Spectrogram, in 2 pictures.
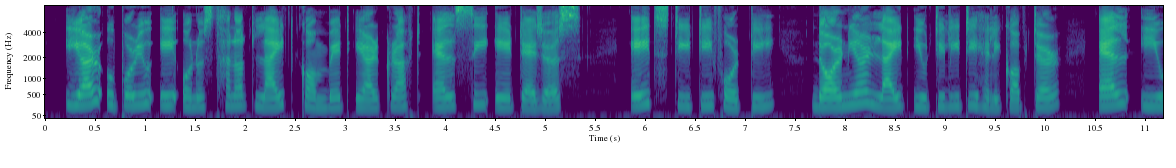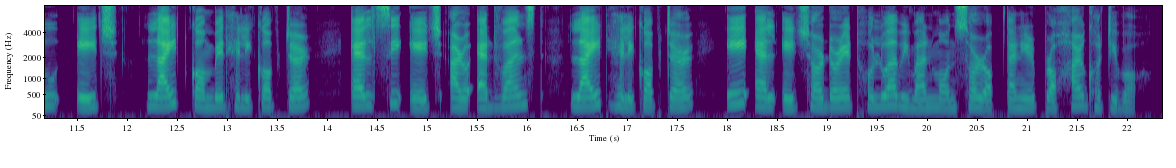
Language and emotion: Assamese, neutral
